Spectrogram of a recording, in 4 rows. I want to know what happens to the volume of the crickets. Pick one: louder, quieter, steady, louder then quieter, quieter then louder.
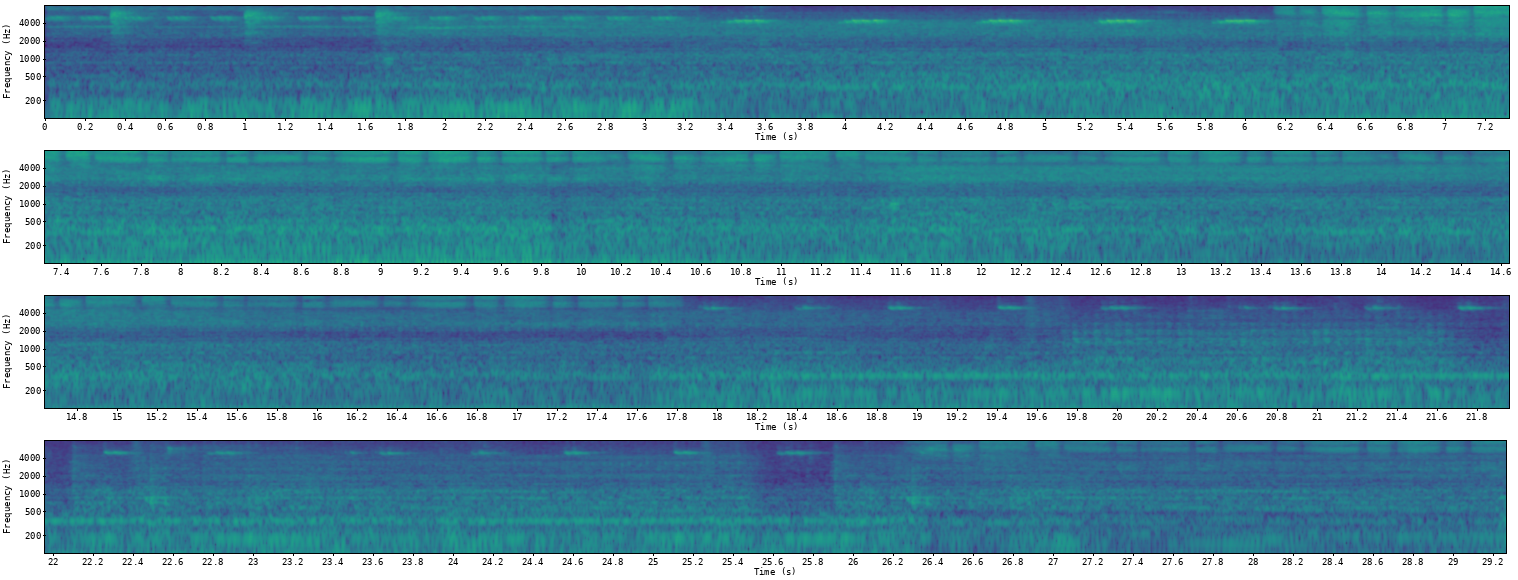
quieter.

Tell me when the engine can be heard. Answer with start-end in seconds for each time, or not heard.
0.0-29.2.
